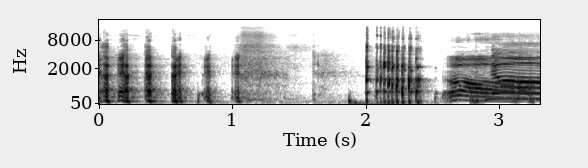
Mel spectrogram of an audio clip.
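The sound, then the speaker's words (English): A run of short, croaky gulping bursts followed by a longer, buzzy, drawn-out burp with a wavering pitch, fairly loud and with no talking over it. “I don't think I'm going to burp.”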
